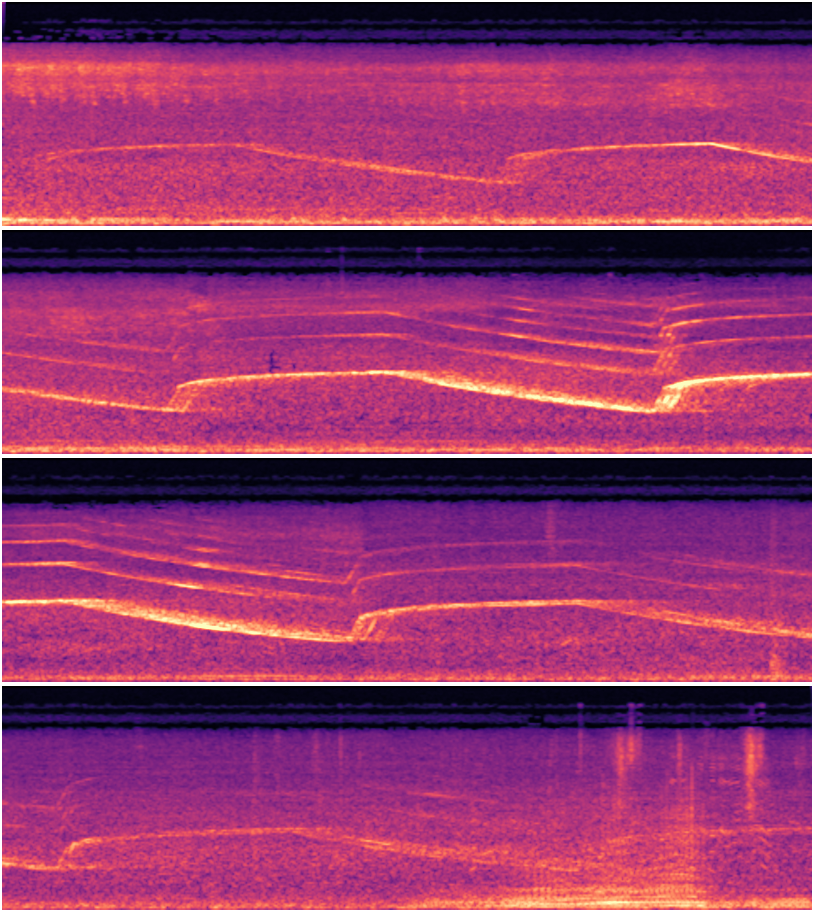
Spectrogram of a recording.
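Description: An emergency vehicle's siren in a slow wail, about six cycles, each rising quickly and then falling slowly over about four seconds. It grows louder toward the middle and fades near the end, as if the vehicle comes closer and then moves off.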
